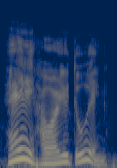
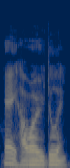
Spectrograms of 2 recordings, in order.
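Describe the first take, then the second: First: The voice sounds eager and approval-seeking. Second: The voice sounds even and neutral. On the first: The speaker wants the listener's approval. The speaker calls it wrong. "trying for tonality" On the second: The speaker is on equal terms with the listener. The speaker calls it right. "neutral rapport"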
